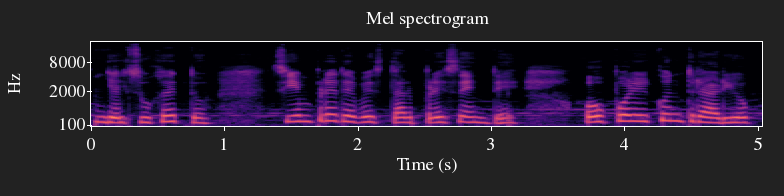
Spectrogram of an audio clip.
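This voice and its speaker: A woman hosting a podcast, calmly explaining Spanish grammar in a measured, instructive way with pauses. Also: fairly high pitch, soft background music. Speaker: podcast host.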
